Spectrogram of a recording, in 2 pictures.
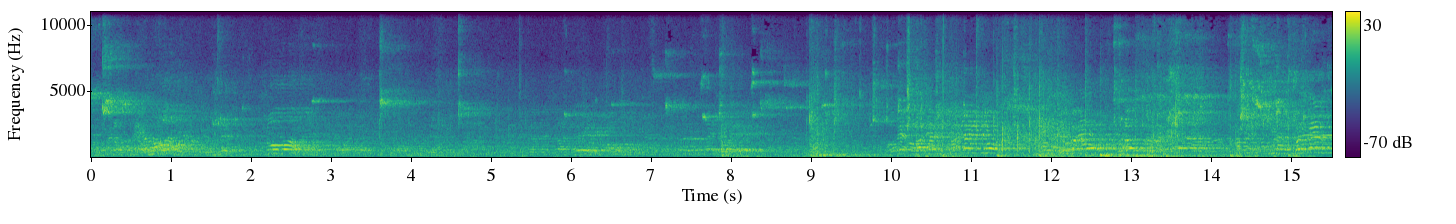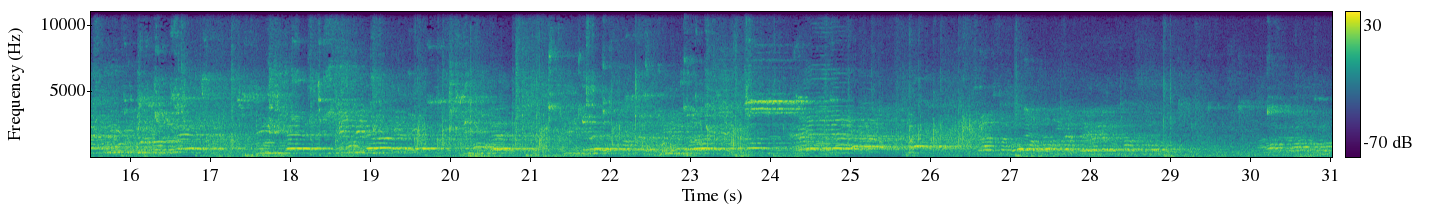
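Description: A basketball bouncing on a hardwood court in a large, echoing sports hall, with voices throughout. From about a third of the way in, the voices grow louder and more drawn-out.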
